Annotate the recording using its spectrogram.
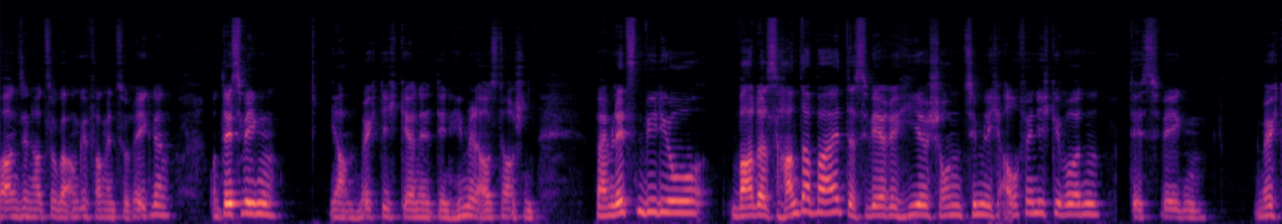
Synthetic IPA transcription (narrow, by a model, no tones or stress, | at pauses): aːnzɪnhatz̥oɡaːɐʔanɡəfaŋənt͡suʁeːɡnən | ʔʊnt̚d̥ɛsv̥eːɡŋ̩ | jaːmœçtəɪçɡ̥ɛɐnəd̥eːnɦɪml̩ʔa̰ʊstʰaʊʃn̩ | b̥aɪmlɛt͡stn̩viːdeo | vaːɐdasɦantaɐbaɪt̚d̥asv̥ɛːʁ̞əɦiːɐʃoːnt͡siːmlɪçʔa̰ʊfv̥ɛndɪçɡ̥əvɔɐdn̩ | d̥ɛsv̥eːɡŋ̩ | mœçt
